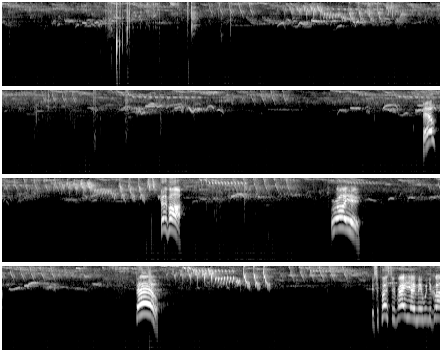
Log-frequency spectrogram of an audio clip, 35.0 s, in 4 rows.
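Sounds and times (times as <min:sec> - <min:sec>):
songbirds singing and chirping: 0:00.0 - 0:35.0.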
